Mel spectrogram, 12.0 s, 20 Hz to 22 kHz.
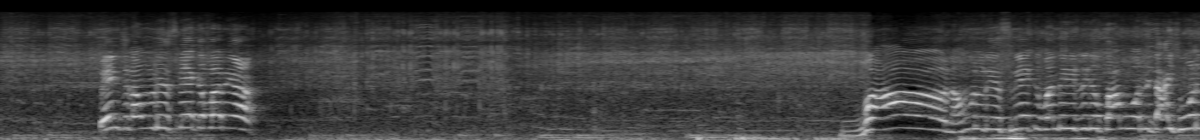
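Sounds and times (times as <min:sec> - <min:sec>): toy gear motor whirring: 0:00.0 - 0:12.0.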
